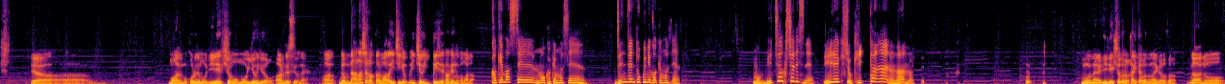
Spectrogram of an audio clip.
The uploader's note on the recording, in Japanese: 荷解きをしながらお送りいたします。本番組はリモート収録です。収録時環境の影響により、全体的に聴き取り辛くなっております。途中で色々とノイズ等入りますが、収録時のものです。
